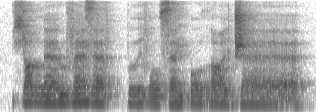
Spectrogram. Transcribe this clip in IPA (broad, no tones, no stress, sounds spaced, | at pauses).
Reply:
ç ɑ lː æː ɹ v æ z æː v pː ɵː e̯ v ɔ o̯ s æ j ʔ ɔ r ɑː e̯ d͡ʒ æː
